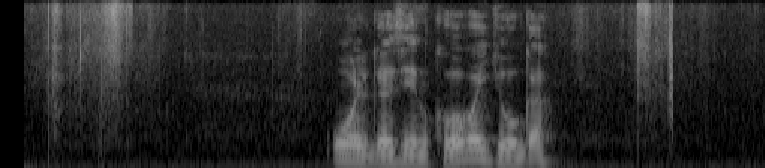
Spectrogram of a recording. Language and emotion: Russian, neutral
